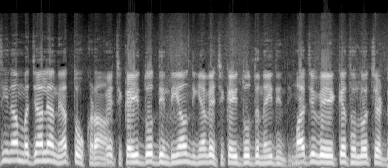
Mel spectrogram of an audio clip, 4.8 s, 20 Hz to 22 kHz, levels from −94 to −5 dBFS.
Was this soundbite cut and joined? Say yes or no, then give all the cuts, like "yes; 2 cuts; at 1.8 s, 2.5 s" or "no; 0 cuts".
yes; 2 cuts; at 1.4 s, 3.6 s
